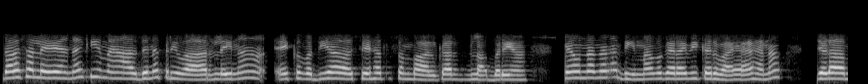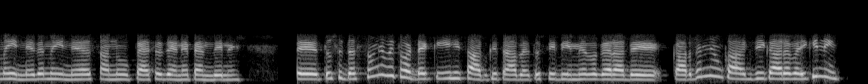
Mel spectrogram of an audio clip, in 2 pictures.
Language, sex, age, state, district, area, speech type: Punjabi, female, 18-30, Punjab, Firozpur, urban, conversation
